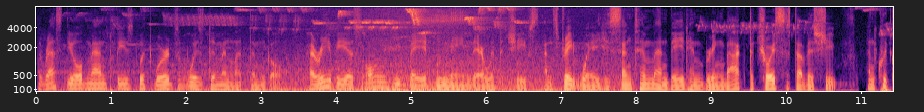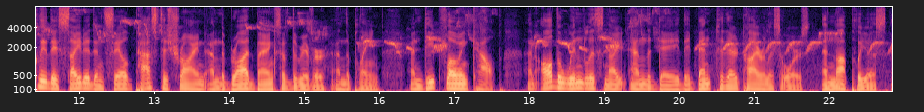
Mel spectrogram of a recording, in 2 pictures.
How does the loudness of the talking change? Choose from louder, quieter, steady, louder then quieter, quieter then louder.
steady.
